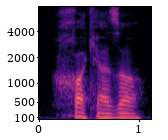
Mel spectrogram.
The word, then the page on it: xɑcazɑ: Vafsi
